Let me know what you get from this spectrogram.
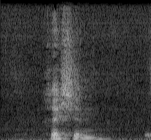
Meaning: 1. to revenge; to avenge 2. to take revenge; to avenge oneself
- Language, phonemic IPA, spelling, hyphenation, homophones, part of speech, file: German, /ˈʁɛçən/, rächen, rä‧chen, Rechen, verb, De-rächen.ogg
